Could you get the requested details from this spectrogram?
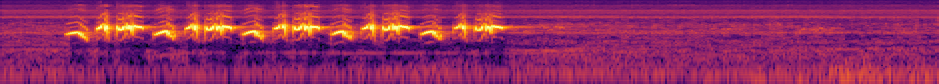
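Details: Sooty-headed bulbul calling out to a rival, used as a lure: a run of about ten rapid, bubbly notes alternating lower and higher over two seconds, then background murmur.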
